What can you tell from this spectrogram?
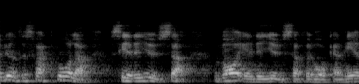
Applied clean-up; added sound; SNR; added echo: none; none; none; reverberation time 0.4 s.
